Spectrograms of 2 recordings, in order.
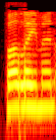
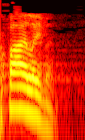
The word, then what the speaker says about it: Philemon: Philemon or Philemon. All right. Both pronunciations are acceptable. I freely confess I was raised saying Philemon. But Philemon, you will find as an acceptable answer. One is sometimes referred to as the American pronunciation versus the other.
